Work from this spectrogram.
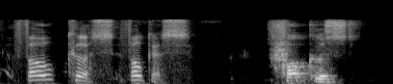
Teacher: that U is more of an uh sound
